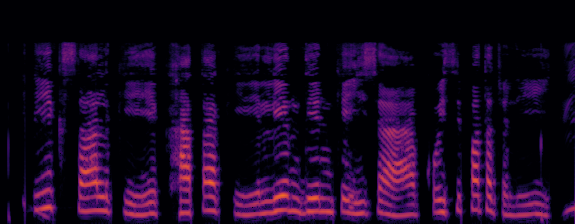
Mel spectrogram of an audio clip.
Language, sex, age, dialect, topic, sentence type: Bhojpuri, male, 18-24, Northern, banking, question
